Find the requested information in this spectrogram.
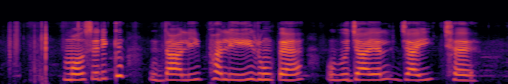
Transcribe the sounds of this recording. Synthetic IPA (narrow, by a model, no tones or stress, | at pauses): moːsəɾɪk | d̪aːlipʰəliɾũːpɛ̃ | ʊbd͡ʒaːjəld͡ʒaːit͡ʃʰɛː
